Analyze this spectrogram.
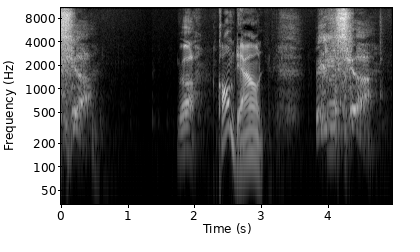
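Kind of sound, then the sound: human body sound, sneezing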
